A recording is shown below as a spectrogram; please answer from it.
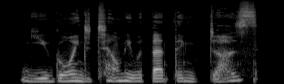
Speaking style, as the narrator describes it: he croaked, and shuddered again as a million points of pain erupted again throughout his spent husk

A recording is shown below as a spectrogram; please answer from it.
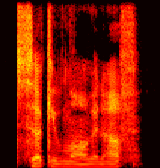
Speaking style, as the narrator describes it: Jack muttered

